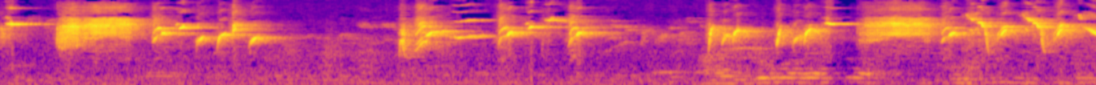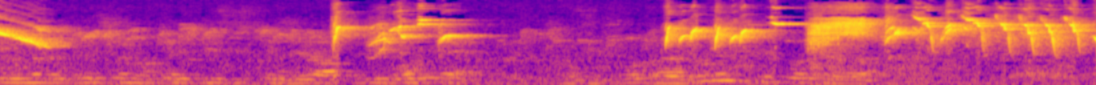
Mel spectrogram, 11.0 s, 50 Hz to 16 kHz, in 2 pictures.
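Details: European goldfinch of the Balkan subspecies, Carduelis carduelis balcanica, in a 2017 internet song championship recording: bursts of harsh buzzy notes and sharp twittering with descending slurs, four phrases separated by short quiet gaps.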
